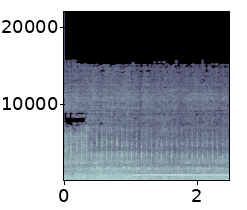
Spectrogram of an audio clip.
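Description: Heavy metal band playing live and loud, distorted guitars and drums in a dense wall of sound. About a second in, a single high guitar note slides up and is held steady.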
